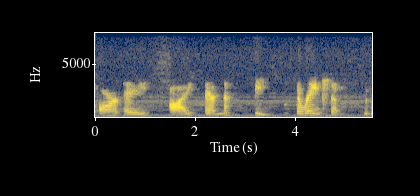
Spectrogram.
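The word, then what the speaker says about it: Raine: urge your listeners to please look at the RAIN study. It's spelled R-A-I-N-E.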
